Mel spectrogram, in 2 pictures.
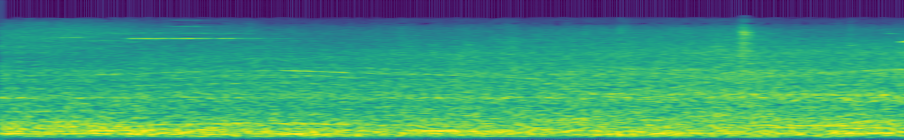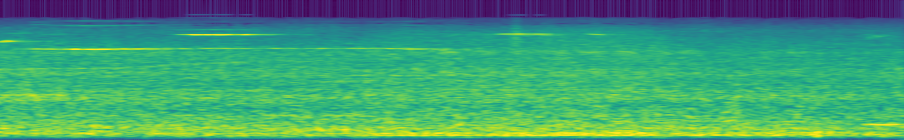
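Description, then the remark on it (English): Steady roadway rumble as city buses pass a bus stop without stopping, with engine drone, occasional high squeals like brakes, and a constant wash of traffic noise throughout. “Well, no shortage of buses, just none of them stopping at this stop.”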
